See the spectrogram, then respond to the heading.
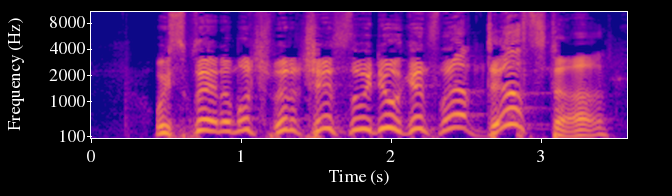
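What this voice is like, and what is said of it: Poor Lando Calrissian impression. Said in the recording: “do an impression of Lando Calrissian ... That's a pretty bad Lando.”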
